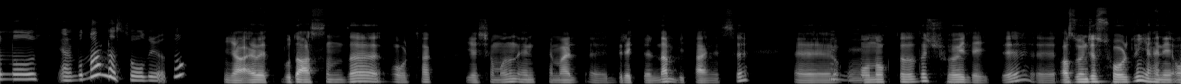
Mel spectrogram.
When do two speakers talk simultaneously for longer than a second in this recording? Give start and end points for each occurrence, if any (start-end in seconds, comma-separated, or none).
none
